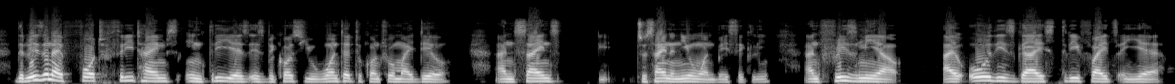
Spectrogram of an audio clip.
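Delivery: ordinary delivery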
